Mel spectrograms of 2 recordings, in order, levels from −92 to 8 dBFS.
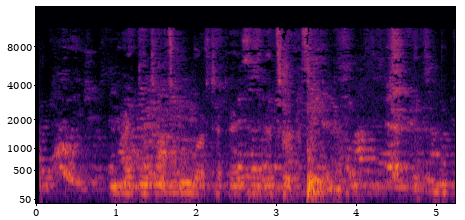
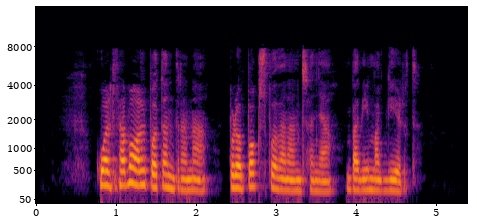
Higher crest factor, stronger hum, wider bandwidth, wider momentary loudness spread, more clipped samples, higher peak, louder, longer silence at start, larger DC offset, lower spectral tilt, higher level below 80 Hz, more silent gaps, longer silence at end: first, 24 dB vs 18 dB; neither; first, 11.5 kHz vs 8 kHz; about the same, 11 LU vs 10 LU; neither; second, -6 dBFS vs -2 dBFS; second, -30 LUFS vs -18 LUFS; second, 0.05 s vs 0.8 s; neither; second, -5.5 dB/octave vs -7 dB/octave; about the same, -56 dBFS vs -60 dBFS; neither; second, 0 s vs 0.65 s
